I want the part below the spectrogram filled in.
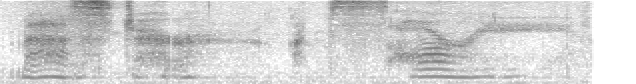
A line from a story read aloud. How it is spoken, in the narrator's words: Anakin alone and unhappy whispers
